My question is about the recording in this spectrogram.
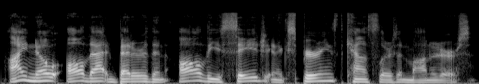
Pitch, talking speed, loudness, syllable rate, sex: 130 Hz, 175 wpm, -18 LUFS, 5.2 syllables/s, male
